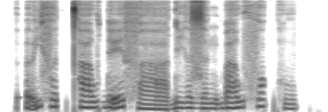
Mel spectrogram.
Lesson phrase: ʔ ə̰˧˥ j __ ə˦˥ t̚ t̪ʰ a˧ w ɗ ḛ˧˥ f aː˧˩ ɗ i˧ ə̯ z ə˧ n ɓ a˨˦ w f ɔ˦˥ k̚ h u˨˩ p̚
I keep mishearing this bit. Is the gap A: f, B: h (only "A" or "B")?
A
